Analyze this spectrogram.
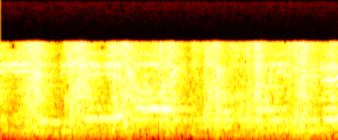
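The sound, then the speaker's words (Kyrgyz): A cinema audience claps along to a young woman's song, many hands striking a steady, regular beat about twice a second while a sung melody carries underneath. “Аны залдагы көрүүчүлөр ушинтип кол чаап коштоп турушту.”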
